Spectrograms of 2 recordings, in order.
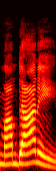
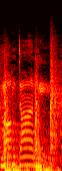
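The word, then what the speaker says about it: Mamdani: The name is Mom Donnie. M-A-M-D-A-N-I. The name is Mom Donnie. M-A-M-D-A-N-I. Okay, the name is Mom Donnie. But go learn how to say it.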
